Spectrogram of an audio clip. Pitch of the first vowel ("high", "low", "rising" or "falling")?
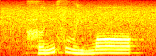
rising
